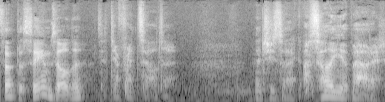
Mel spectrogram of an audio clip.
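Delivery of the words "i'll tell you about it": put-on whisper. Retelling a story, voicing a sleeping princess: acting out a whisper. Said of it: "just stop whispering".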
